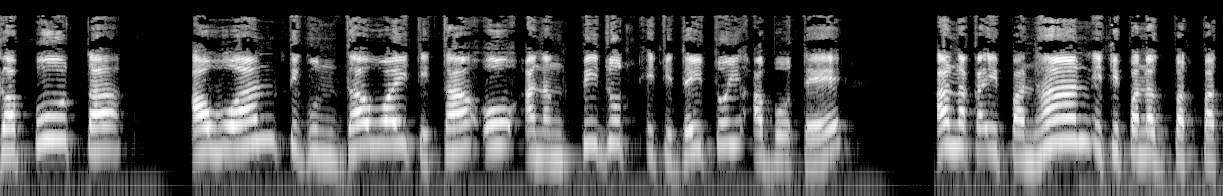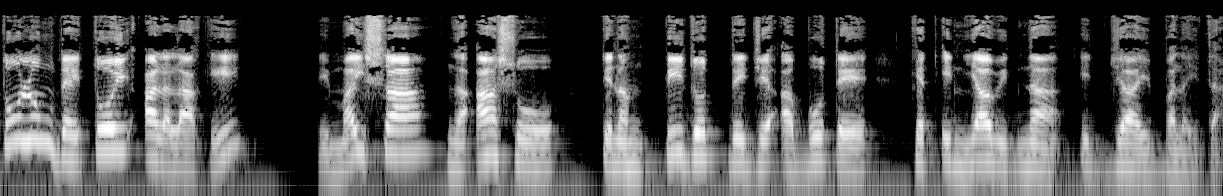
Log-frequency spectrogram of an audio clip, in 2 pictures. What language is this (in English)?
Filipino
